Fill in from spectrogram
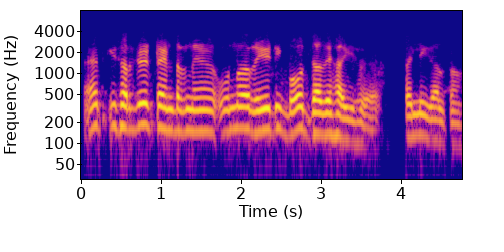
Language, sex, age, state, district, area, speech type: Punjabi, male, 30-45, Punjab, Barnala, rural, conversation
